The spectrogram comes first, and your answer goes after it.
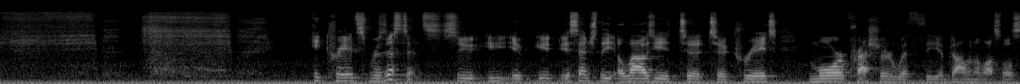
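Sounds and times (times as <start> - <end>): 
pursed-lip breathing as taught to emphysema patients: 0.0 - 2.8
low steady hum: 0.0 - 10.2
speech: 3.1 - 10.2.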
